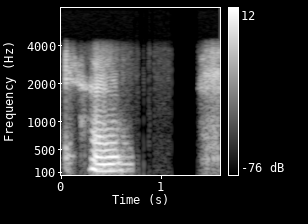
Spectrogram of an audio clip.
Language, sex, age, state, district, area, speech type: Bengali, male, 18-30, West Bengal, Nadia, rural, conversation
